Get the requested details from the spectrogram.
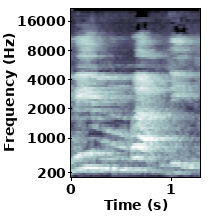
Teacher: mengubah suara N menjadi M. Tadinya min ba'di dibaca jadi mim ba'di. Maka ruku bacaannya yaitu iklan. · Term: iqlab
